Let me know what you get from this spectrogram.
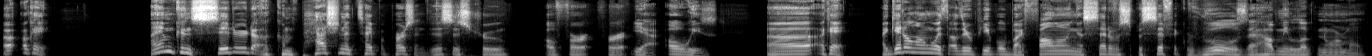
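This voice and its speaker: A man's voice: fairly high pitch, animated, normal speed, darkish tone. A man in a casual vlog, reading test questions aloud and answering them in a rambling, hesitant way, with laid-back slangy talk. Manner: rambling and hesitant, with many restarts and trailing off. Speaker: YouTuber.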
